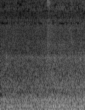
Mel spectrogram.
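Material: Nothing is struck.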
